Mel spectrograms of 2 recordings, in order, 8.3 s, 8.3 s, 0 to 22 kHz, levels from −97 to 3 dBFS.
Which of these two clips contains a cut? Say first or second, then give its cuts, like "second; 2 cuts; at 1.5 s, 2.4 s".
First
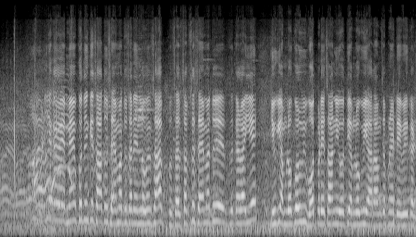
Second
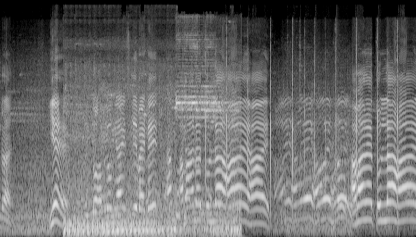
first; 1 cut; at 1.0 s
